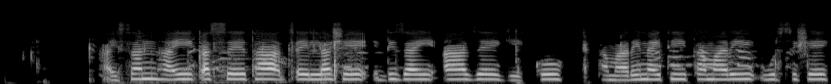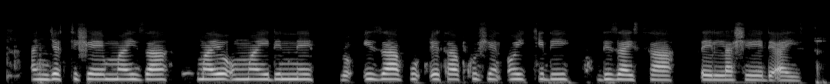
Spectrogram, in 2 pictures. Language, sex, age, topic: Gamo, female, 18-24, government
